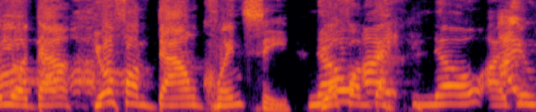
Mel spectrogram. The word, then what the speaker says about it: Quincy: don't do Quincy. And you didn't even pronounce it correctly, by the way, Mo. It's Quincy. Oh shit.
